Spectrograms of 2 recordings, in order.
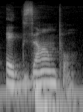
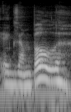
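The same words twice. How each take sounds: First: The stress is on the second syllable. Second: The stress is on the last syllable. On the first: The speaker calls it right. "the accent is on the A" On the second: The speaker calls it wrong. "I don't say example on the last uh, syllable"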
